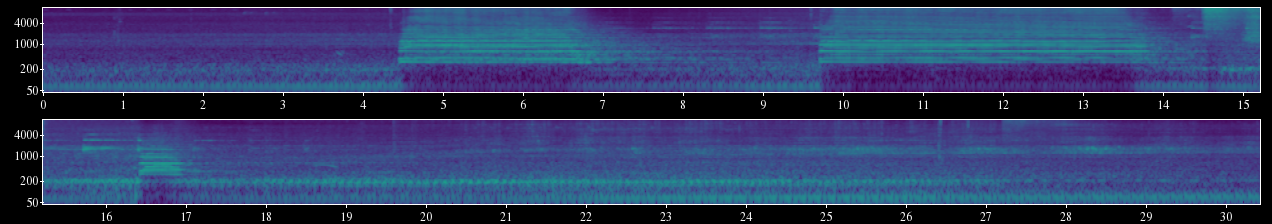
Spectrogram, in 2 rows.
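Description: Norfolk Southern 9667, a GE Dash 9-40CW diesel locomotive, sounds its horn in two long blasts and then two short ones as it approaches. Its engine drone and wheel clatter then swell as it passes close by, and they carry on to the end.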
